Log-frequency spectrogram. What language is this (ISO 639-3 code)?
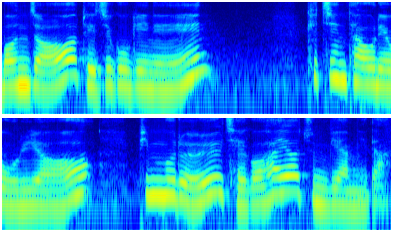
kor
